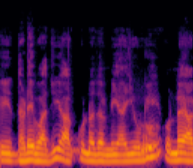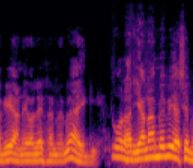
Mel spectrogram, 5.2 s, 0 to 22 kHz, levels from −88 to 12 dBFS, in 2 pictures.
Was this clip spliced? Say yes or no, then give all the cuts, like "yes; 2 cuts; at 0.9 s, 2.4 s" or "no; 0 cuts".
yes; 1 cut; at 4.0 s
